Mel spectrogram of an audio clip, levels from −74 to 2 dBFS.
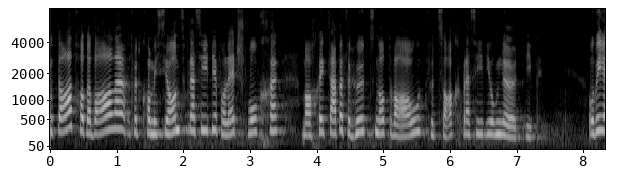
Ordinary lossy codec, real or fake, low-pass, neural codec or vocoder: none; fake; none; codec, 16 kHz, 2 kbps, FunCodec, trained on LibriTTS, 25 frames a second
